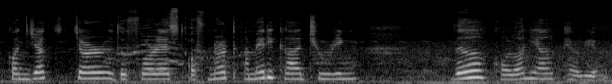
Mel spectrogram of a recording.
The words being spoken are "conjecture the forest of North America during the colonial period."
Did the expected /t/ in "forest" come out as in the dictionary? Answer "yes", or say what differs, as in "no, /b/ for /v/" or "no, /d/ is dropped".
yes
